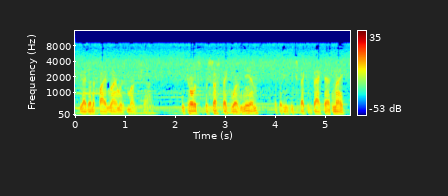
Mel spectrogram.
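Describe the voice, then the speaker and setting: An actor playing a terse, businesslike American police detective who narrates a radio crime drama in a clipped, deadpan way. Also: male voice, deep voice, brisk, close to an everyday voice. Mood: deadpan, factual. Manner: deadpan, matter-of-fact. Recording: dull vintage radio recording with music.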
